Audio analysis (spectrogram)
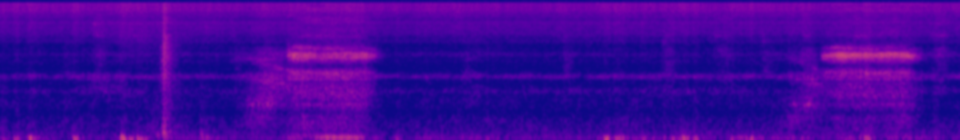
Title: Snoring beauty #shorts #doberman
